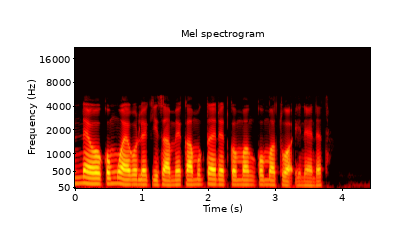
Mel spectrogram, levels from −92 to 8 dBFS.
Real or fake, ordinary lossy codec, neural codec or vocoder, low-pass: real; none; none; 5.4 kHz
